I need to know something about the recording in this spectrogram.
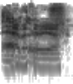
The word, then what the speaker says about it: Abathur: Is that how you pronounce it? Abathur, yeah.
